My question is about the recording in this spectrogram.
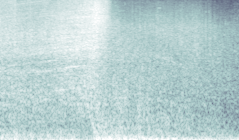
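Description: Cinematic explosion sound effect with a deep rumble, a bright hissing blast about half a second in that cuts off sharply at around one second, with music underneath.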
